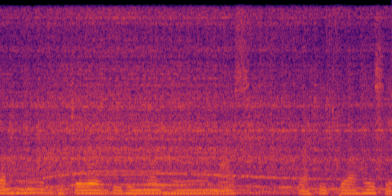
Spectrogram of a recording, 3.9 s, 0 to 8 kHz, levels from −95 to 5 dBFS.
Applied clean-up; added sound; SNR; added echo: none; Engine; 1 dB; none.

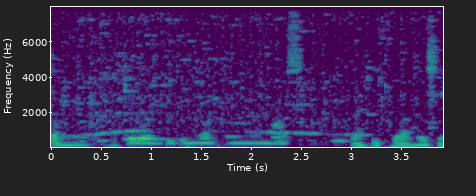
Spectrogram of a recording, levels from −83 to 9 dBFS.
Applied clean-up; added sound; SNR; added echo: classical method Wiener filter.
